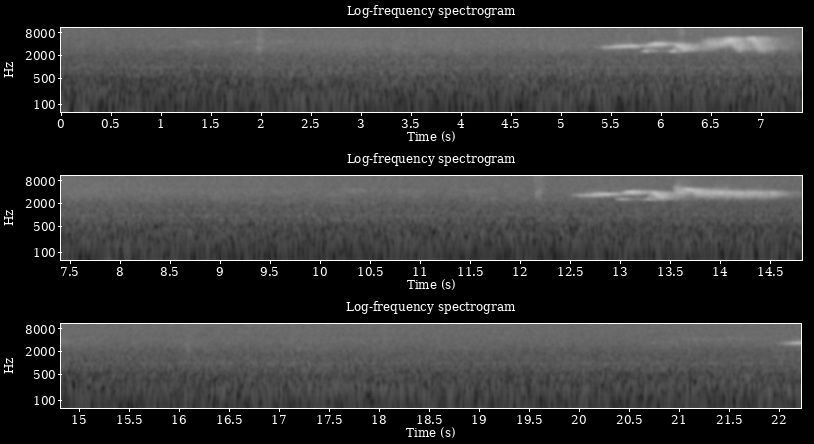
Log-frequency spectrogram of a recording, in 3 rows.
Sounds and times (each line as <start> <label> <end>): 5.3 birdsong 7.4
12.5 birdsong 14.9
20.6 birdsong 22.2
